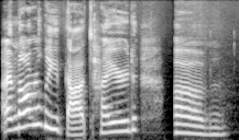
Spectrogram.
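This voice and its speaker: A woman's voice: fairly high pitch, sing-song, slow, smooth. Bubbly, chatty young woman streamer. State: a bit congested. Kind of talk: casual chat with live chat. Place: home.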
